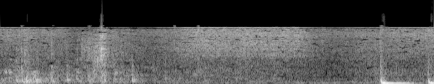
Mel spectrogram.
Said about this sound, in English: Sorry, Your Honor, a steam engine doesn't just shut off right away.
